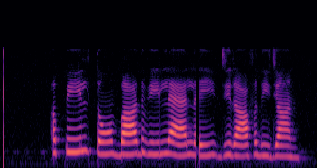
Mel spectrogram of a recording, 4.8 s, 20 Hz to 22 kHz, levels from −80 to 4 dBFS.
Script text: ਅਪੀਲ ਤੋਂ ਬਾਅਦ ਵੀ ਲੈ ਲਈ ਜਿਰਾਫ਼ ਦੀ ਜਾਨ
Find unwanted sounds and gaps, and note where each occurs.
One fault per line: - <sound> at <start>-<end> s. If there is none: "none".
- dropout at 2.9-3.0 s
